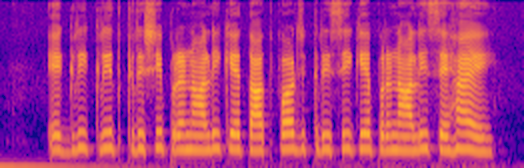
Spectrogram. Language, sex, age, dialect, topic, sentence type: Magahi, female, 31-35, Southern, agriculture, statement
